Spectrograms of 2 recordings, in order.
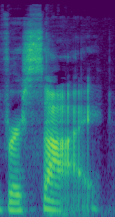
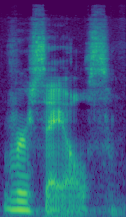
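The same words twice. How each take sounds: First: The name is given its French pronunciation. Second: The name is given a local Pittsburgh pronunciation. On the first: It names the city in France. "the French city Versailles" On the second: It names the local township. "in Pittsburghese, we pronounce it Versailles"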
